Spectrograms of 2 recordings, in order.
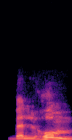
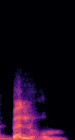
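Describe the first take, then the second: First: Each of the two words carries its own stress. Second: The two words share one stress like one word. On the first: The speaker calls it right. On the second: The speaker calls it wrong.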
